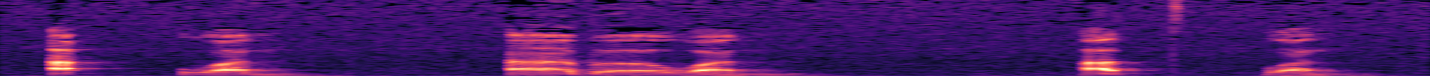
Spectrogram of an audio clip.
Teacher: dibaca fathah kemudian ikuti suara nun sukun tanpa dipanjangkan · Term: bacaan tanwin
